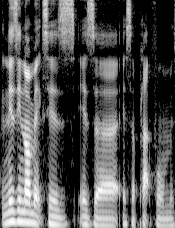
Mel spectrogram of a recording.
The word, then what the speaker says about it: Nizzynomics: Did I say it correctly? – Nizzynomics. – Nizzynomics. – Yeah.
